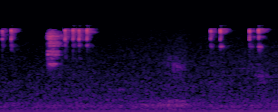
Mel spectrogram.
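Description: Faint computer mouse clicks: a few short ticks near the start, a quick cluster about a second in, and another few near the end, over near silence.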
